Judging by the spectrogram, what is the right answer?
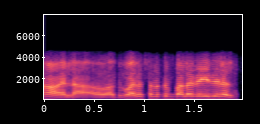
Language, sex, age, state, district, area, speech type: Malayalam, male, 30-45, Kerala, Kollam, rural, conversation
